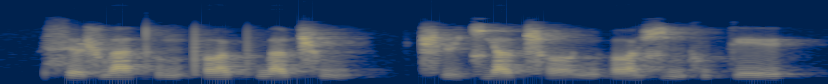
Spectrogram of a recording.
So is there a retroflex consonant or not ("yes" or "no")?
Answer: yes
